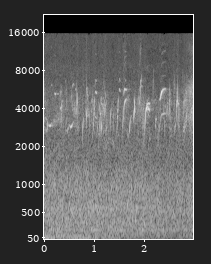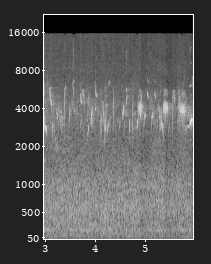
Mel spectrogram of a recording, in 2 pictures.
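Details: European goldfinch singing in the wild: a continuous, rapid, high tinkling twitter of short chirps and slurred notes, with a few brighter ringing whistles standing out near the end, over faint steady background hiss.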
